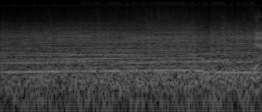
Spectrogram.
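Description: A CART Indy car with an Ilmore engine blasts down the back straight at Elkhart Lake, a steady, loud, sustained engine drone at high revs that holds throughout.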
